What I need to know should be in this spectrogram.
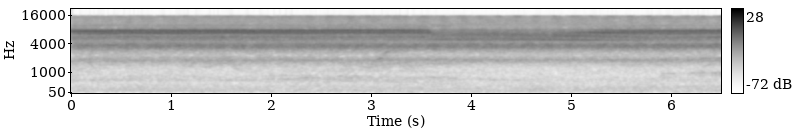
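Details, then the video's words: Cicadas singing in summer: a continuous, very high, shrill buzzing drone that holds steady throughout, with a slight shift in tone near the middle and no pauses. "Cicadas: the sound of summer"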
